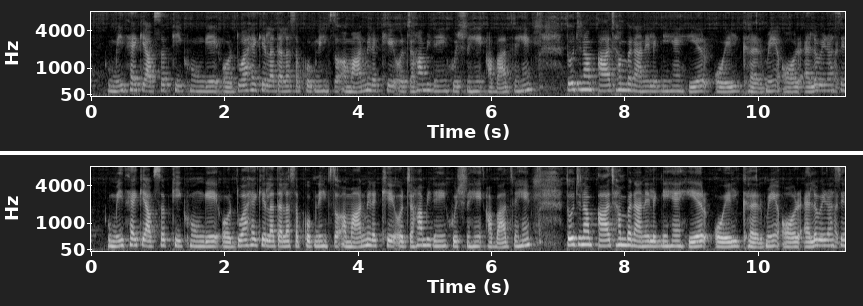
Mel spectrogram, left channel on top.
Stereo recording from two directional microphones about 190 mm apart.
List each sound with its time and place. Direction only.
0.3 s a woman's voice: 35° right (ahead or behind)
